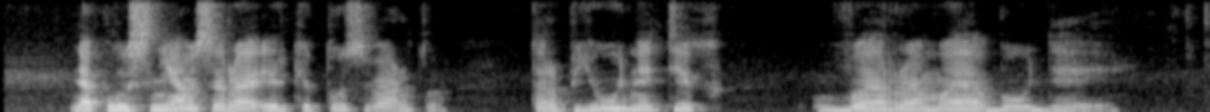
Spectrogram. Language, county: Lithuanian, Vilnius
